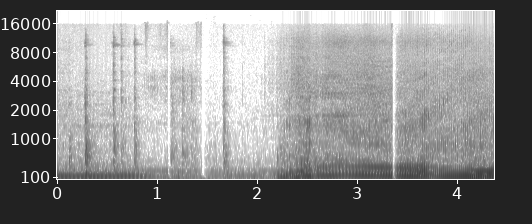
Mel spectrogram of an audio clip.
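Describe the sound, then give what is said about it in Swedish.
A Peugeot rally car, originally a Group 1 car and tuned up with a Sadev gearbox, accelerates. Early clattering gives way to a loud, continuous engine roar whose pitch climbs steadily through the second half. “Håkan Ståhl i sin Peugeot. Jag gillar den här bilen. Eh, grupp 1 från början som man har hottat upp lite med Sadev-låda och, och lite så.”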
